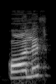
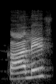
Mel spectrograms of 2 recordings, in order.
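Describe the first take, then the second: First: The first vowel falls between aa and o. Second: The first vowel is a plain, pure vowel. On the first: The speaker calls it right. "कॉलेज पढ़ते हैं ना" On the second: The speaker calls it wrong. "तो हम इसको पढ़ते नहीं हैं"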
